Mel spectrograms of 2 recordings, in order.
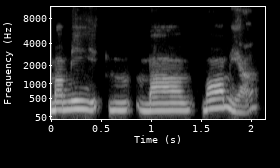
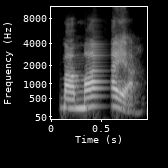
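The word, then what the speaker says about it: Mamaia: In Mamia? No? Mamaya.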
